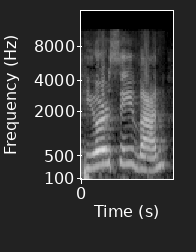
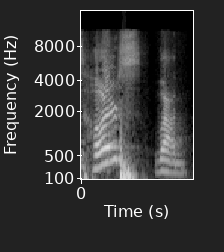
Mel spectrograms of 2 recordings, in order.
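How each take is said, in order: First: The first word has two syllables, like 'hearsay'. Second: The first word has one syllable, like 'hearse'. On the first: The speaker calls it wrong. "people pronounce it as hearsay van" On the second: The speaker calls it right. "It is hearse van"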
